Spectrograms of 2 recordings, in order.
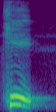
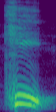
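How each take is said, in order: First: खी with a long held ई, as in खी; long ee vowel. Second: खी with a short clipped ई, as in खि; short i vowel. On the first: Teacher shows the long ई in खी, stretched. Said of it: "ख में बड़ी की मात्रा". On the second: Teacher shows the short ई in खी, clipped. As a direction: say खी briefly, the ई cut short. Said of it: "ई को कम समय में उच्चारण करेंगे". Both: Shown as a demonstration.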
